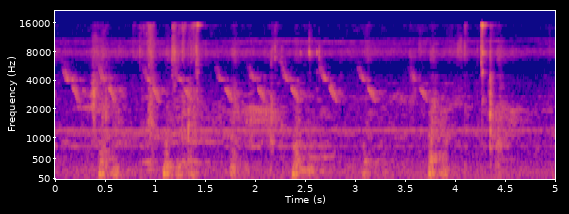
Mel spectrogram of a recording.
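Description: Small birds chirping in quick runs of short falling notes, several a second, with a few soft low thumps in between.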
